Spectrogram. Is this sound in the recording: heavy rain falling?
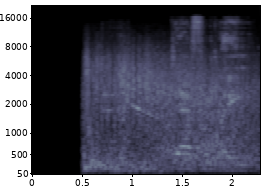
no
